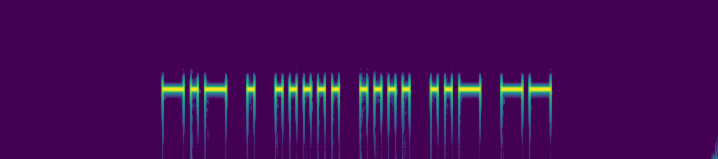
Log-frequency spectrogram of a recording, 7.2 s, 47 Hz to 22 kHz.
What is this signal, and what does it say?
Morse code, heard as a keyed tone, about 20 wpm, 700 Hz. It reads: KE5HUM
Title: Speed Racing - USA 2x3 Call Signs 17wpm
